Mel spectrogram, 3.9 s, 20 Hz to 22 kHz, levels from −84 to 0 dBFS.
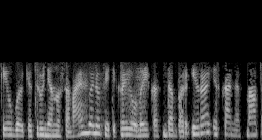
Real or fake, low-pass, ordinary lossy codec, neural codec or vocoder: real; 3.6 kHz; AAC, 16 kbps; none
